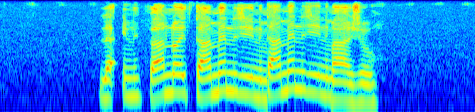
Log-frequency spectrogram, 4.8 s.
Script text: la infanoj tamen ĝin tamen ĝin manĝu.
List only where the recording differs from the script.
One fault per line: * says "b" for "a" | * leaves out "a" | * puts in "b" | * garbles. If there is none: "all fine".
all fine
